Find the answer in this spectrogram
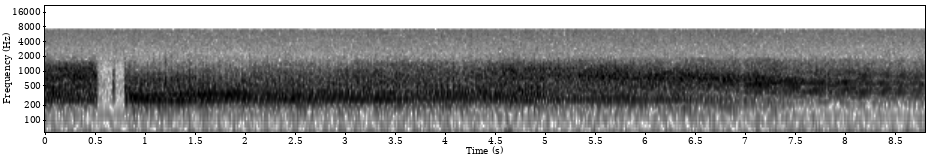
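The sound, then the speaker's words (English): A small red propeller airplane's engine roars steadily as it takes off and climbs to 1,000 feet over Southern California, a dense buzzing drone whose tone climbs slightly, briefly cutting out near the start. “Little mechanical red bird skims across the green of the air drone, sees the top of the grass, and falls toward the heavens.”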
